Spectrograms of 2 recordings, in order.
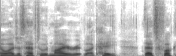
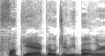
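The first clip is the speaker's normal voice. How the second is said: excited, screaming, cheering yell; 4 semitones higher, 4 dB louder than usual. Speaker recalling cheering for Jimmy Butler in the crowd, retelling own screaming. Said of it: "I'm sitting there screaming like".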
